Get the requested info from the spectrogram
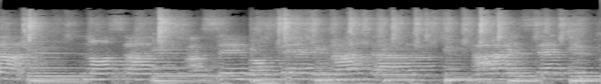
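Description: Live acoustic jam: steel-string acoustic guitar and ukuleles strumming chords in a steady rhythm, with a woman singing the melody into a microphone.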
